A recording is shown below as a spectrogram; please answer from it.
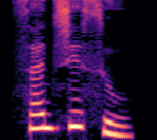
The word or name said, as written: ಸಜ್ಜಿಸು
